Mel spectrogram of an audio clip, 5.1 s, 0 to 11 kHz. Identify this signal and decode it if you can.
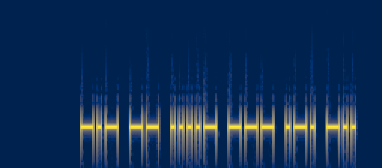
Morse code, heard as a keyed tone, about 22 wpm, 700 Hz. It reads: KM4ORD
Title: USA Call Signs - 6 Characters - 2x Character Spacing - 22wpm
